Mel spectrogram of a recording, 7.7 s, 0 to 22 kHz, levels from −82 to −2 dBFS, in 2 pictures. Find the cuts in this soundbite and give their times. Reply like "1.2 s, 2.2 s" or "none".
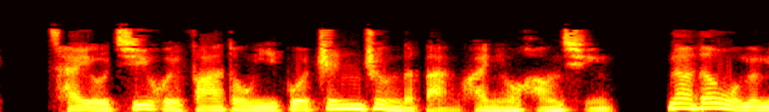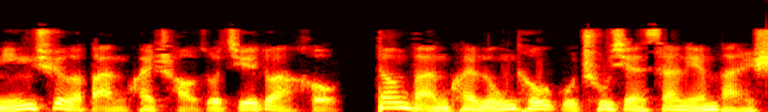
3.2 s, 5.7 s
